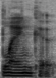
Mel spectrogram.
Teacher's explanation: It's going to be an ng sound, because in a word like blank or blanket, when we have the n followed by the k, it's actually an ng and k sound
